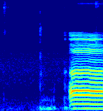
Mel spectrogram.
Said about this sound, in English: excuse me, I'm like cutting my nails right now.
